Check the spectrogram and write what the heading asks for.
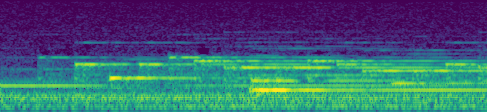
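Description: Two amplified pianos playing soft, high notes that enter one after another and ring on over each other with the damper pedal held, over a quiet low rumble.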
